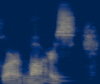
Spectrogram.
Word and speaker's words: Marrs: Instagram it's just Mars and so my name is you pronounce it like the planet but it has two RS so m r r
